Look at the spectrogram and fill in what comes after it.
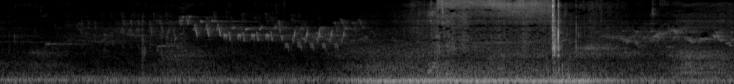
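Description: A small bird sings a quick trill of repeated high chirps about two seconds in. Then a low rumble with a hiss on top swells for a couple of seconds, with one sharp click in the middle.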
